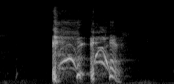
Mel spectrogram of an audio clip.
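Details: Adult who has had a headache all day and felt cold and unwell, with a throat that hurt earlier and a possible illness picked up from a visiting friend: two rough, throaty coughs in quick succession in a quiet room.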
